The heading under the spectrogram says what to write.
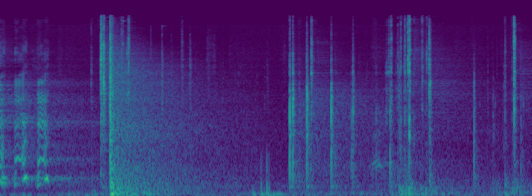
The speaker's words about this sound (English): This beautiful bronze key with its ornate finial here. Can we shut the doors just to see what it would be like? We can definitely. We can lock ourselves in.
